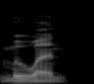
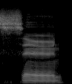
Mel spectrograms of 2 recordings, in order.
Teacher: we see a couple words here with the oo sound linking with an N. Make sure you're not adding a vowel sound in between it.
